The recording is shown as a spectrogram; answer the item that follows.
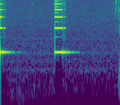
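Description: Debate countdown timer beeping, one short high beep each second, two in these two seconds, as the speaking time runs down to zero.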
